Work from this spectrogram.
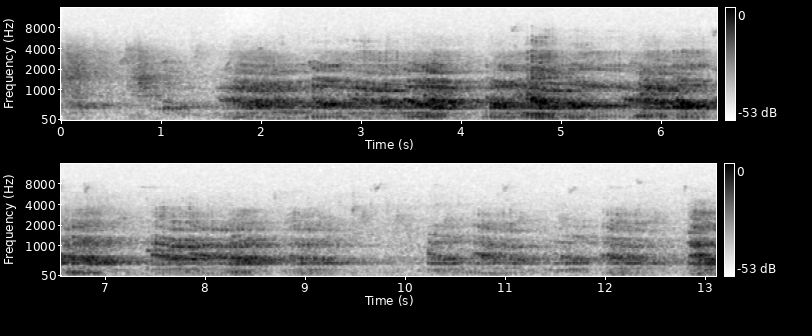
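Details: Rutting fallow deer in an autumn forest, with a buck groaning in a fast, steady run of deep, belching pulses that keeps going for most of the stretch, then pauses and picks up again briefly near the end.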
